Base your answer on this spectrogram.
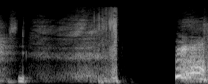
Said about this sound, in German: Entschuldigung. Gesundheit.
